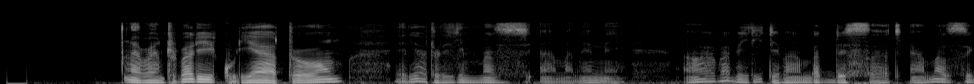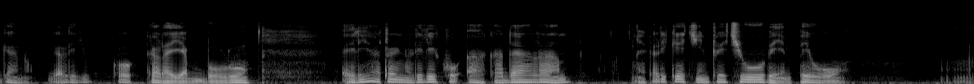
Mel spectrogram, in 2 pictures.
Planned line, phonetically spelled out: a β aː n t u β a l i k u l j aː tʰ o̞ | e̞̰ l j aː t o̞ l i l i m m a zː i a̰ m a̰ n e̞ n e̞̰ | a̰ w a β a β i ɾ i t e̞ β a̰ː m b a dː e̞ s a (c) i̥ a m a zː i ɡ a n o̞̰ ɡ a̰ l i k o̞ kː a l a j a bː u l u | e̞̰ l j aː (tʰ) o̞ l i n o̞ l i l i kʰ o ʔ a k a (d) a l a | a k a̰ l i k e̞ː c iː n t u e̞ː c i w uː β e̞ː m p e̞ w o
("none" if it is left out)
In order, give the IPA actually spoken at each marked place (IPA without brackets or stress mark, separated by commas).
t, t, d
